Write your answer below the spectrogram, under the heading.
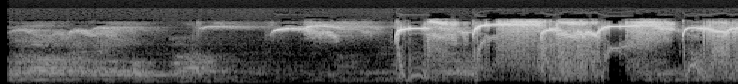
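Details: Newly hatched Pallid swift chick in a nest in Jerez de la Frontera, Spain, receiving one of its first feeds, late May; high, shrill, rising-falling screechy notes in loud bursts after a quieter start.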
